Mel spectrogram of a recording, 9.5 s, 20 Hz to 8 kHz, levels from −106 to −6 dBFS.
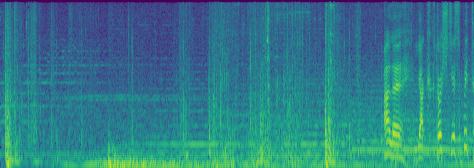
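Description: No technical faults are audible.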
